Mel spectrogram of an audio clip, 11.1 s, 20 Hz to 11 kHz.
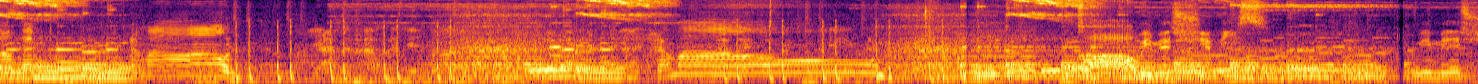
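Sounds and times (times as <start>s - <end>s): electronic game music: 0.0s - 1.1s, 3.0s - 5.6s, 7.0s - 10.6s
drum-like hits: 1.7s - 4.7s, 5.4s - 7.6s
slot machine clicks: 4.0s - 5.0s, 7.0s - 10.1s.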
